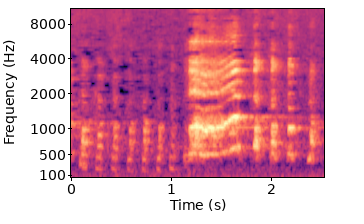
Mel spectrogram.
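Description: A speckled hen clucks as she struts around a farmyard. Short rhythmic clucks repeat throughout, broken midway by a louder, drawn-out call.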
